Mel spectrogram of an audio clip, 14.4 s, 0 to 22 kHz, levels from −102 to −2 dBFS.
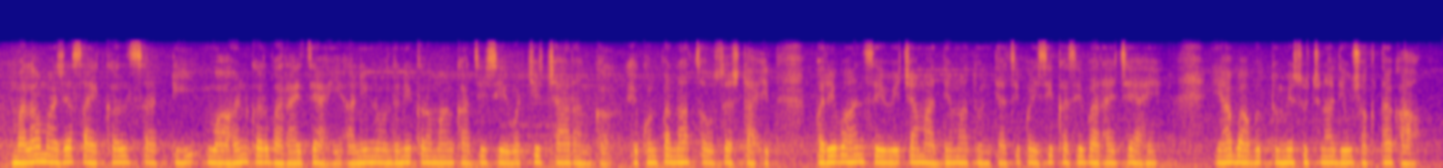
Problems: constant background noise, background conversations at intervals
